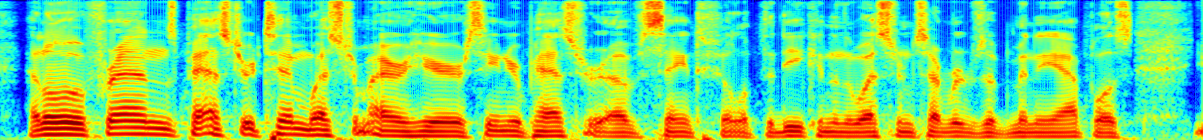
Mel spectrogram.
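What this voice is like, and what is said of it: Slightly crackly, strained voice. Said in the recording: “even with a slightly crackly voice ... You will forgive my voice today ... I'm struggling a little bit to power through speaking”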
